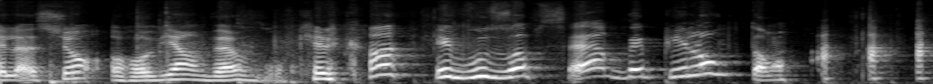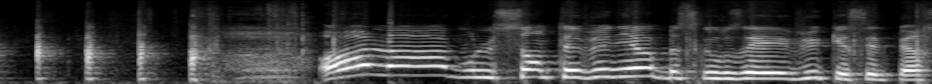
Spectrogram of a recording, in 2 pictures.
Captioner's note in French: rires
